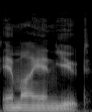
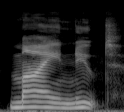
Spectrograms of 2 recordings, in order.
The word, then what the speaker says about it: minute: This one depends on stress, right? Stress on the first syllable. M i nute. That's the unit of time 60 seconds. Stress on the second syllable minute. That's the adjective meaning very very small tiny.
